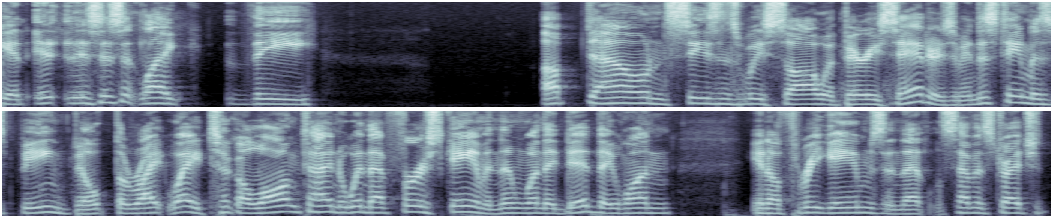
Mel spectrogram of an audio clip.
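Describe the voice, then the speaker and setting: A man co-hosting sports radio, talking in a measured, analytical way with fillers. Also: a little high, steady tone, dry recording, clean studio sound. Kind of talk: casual sports talk. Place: radio studio.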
